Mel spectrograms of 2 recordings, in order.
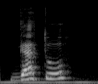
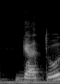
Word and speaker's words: gâteaux: Mas aqui você pode ver gâteau, gâteau, a pronúncia é exatamente a mesma, com e sem x, mas com x indica o plural. E aqui tem nous faisons des gâteaux, nós fazemos bolos. Lembrando que esse D, D-E-S, vai aparecer antes dessa palavra no plural como gâteau, mas a gente não traduz, ou a gente pode traduzir como alguns.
